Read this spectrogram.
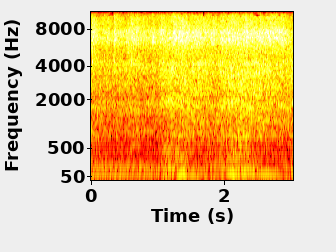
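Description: A car engine revs and rumbles unevenly.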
